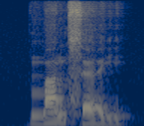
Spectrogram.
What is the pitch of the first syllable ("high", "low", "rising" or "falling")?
rising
